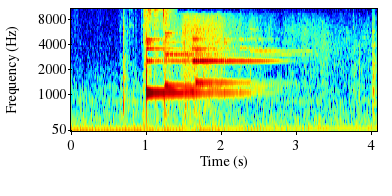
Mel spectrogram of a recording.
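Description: A chime rings out brightly.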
